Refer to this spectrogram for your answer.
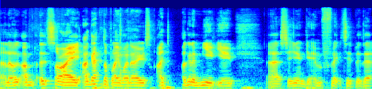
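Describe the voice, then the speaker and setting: With a British accent, a man talks at a moderate pace. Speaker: RC hobby youtuber. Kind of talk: live stream chat. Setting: live stream. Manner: halting, many fillers.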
